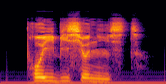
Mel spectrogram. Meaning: prohibitionist
- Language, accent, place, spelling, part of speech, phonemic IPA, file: French, France, Lyon, prohibitionniste, noun, /pʁɔ.i.bi.sjɔ.nist/, LL-Q150 (fra)-prohibitionniste.wav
